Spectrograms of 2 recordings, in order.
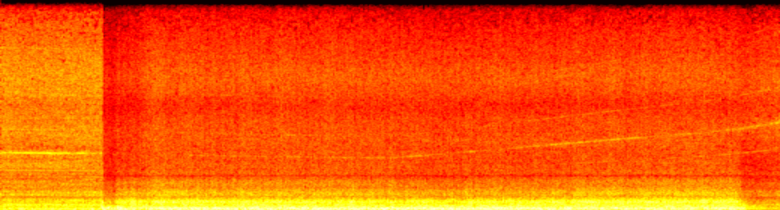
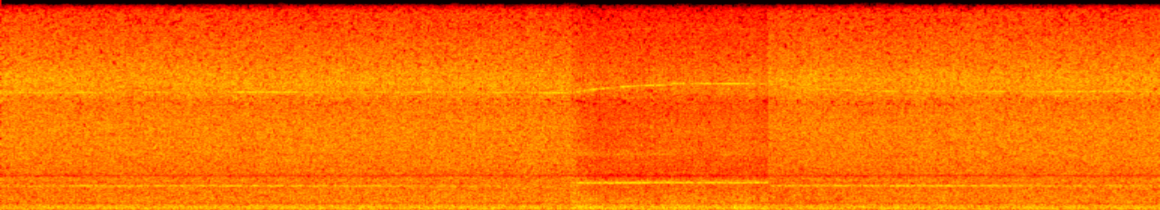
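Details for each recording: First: Kerosene turbine jet motorcycle with a new afterburner injector; loud steady jet roar with a rough low rumble and pulsing, over-fuelled because the injector pressure was too high until the regulator valve was nearly closed. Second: Homemade jet motorcycle turbine, tested in the garage after afterburner redesign: steady hissing jet roar with a constant high whistle, no flameouts or surging; stable afterburner that doesn't blow out at any speed and ignites in all turbine modes.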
